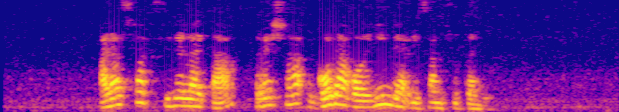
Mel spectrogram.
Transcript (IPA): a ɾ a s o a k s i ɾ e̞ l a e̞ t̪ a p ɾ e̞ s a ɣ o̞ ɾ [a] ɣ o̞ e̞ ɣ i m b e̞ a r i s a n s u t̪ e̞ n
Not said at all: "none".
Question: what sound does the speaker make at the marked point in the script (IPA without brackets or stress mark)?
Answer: a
